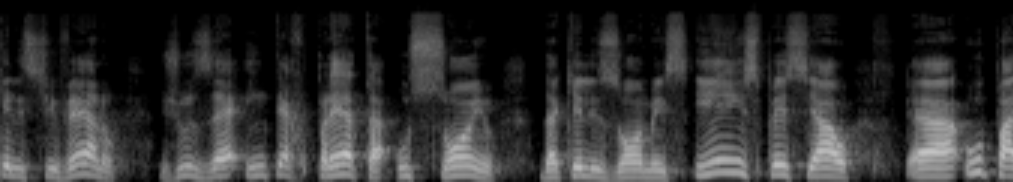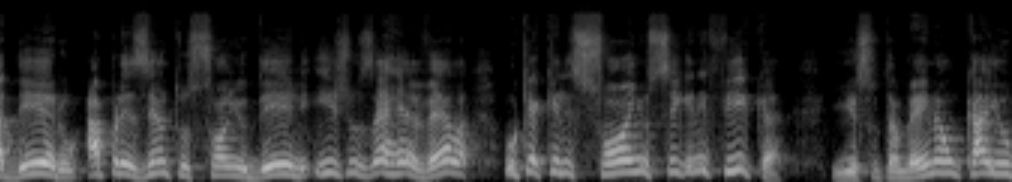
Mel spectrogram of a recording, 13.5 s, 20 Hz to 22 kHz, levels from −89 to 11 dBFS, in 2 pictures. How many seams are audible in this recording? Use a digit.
0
